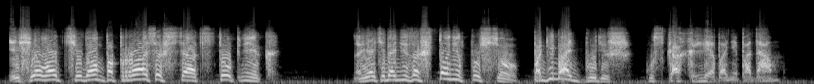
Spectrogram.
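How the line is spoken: Furious parting shout. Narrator (Russian): Федор с яростью выкрикнул ему напоследок

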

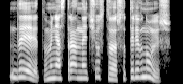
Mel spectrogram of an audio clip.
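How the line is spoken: Snide, smiling. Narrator (Russian): ехидно улыбнулся Ярвуд

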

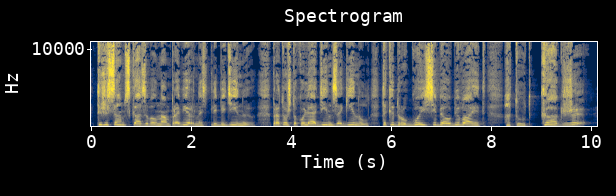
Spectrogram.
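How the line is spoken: Sobbing. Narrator (Russian): зарыдала я

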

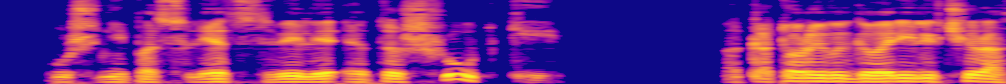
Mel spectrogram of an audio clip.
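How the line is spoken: Hoarse. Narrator (Russian): сказал он хрипло

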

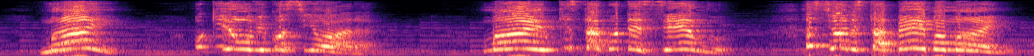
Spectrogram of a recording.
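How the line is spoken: Frightened shouting. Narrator (Portuguese): Eu fiquei assustado e comecei a gritar

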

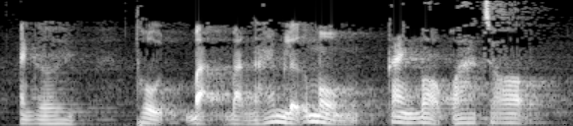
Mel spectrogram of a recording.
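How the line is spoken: Young man, trembling voice. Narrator (Vietnamese): Người thanh niên ... giọng run rẩy

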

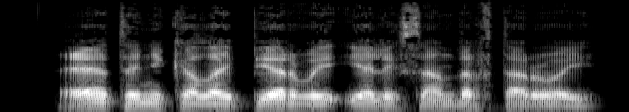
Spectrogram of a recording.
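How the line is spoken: Dejected voice. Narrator (Russian): упавшим голосом отметил

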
